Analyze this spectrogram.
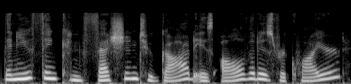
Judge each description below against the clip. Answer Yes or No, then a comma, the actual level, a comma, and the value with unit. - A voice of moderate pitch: No, high, 215 Hz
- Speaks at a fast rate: No, average, 190 wpm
